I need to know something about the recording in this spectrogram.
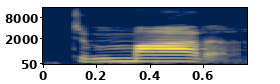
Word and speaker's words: Damata: Last name is Damata, so it's spelled capital D-A, like duh, and then capital M is in military, O is in Oscar, T is in Thomas, A.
